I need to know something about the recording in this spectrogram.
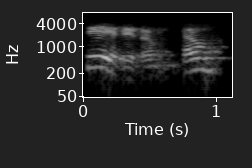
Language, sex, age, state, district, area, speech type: Nepali, female, 45-60, West Bengal, Jalpaiguri, urban, conversation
